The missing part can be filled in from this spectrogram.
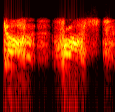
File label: blinded, gendarmerie male; vo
